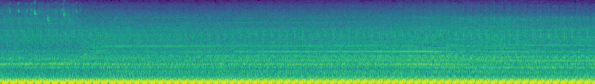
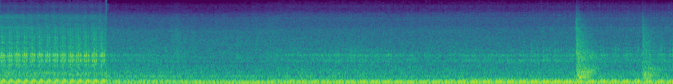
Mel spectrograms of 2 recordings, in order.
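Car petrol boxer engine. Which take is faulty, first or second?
second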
